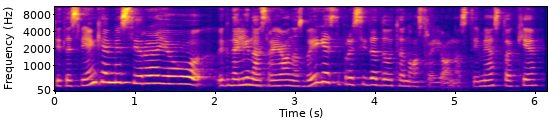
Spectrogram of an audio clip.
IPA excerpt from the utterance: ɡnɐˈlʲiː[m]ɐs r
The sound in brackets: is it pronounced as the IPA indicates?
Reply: no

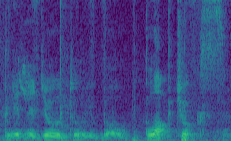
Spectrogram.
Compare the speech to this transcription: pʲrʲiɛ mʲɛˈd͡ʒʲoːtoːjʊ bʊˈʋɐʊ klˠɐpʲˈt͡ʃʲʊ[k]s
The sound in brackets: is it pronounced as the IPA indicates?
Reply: yes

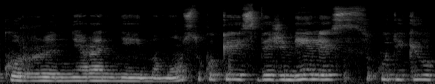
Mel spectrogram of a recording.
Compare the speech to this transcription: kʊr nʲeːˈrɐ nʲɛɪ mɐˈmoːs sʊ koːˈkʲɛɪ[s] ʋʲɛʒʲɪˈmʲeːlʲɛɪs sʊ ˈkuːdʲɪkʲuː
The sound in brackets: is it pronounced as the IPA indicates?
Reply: yes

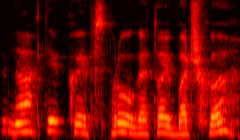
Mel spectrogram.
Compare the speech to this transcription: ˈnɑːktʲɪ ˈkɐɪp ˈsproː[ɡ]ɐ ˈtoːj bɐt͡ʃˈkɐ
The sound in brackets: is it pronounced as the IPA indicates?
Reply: yes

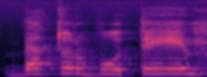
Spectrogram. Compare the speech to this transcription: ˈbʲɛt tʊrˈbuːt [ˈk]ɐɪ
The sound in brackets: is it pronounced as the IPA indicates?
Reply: no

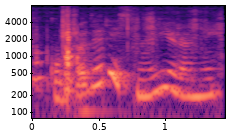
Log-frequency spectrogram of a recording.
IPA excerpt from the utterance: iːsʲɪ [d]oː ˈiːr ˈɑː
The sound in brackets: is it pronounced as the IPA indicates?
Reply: no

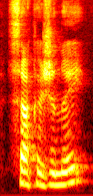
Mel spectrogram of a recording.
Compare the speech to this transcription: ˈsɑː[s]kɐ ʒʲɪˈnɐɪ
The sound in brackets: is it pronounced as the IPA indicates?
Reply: no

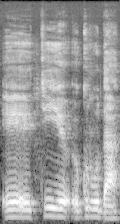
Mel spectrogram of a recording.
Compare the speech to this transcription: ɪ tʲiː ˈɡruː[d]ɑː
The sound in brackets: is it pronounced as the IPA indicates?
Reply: yes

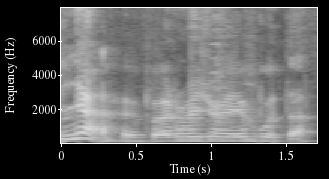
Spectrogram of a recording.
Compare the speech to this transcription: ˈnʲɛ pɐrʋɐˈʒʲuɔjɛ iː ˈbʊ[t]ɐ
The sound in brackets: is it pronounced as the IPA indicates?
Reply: yes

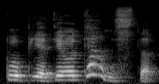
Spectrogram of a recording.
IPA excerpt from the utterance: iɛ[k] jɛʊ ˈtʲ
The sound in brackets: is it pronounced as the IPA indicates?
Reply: no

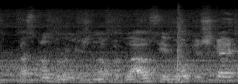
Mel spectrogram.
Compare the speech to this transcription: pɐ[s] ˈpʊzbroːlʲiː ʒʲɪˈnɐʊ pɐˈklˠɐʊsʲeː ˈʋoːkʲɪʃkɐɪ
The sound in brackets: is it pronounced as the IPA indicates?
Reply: yes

